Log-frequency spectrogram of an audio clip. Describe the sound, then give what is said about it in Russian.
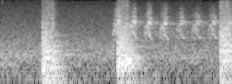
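A branch strikes a metal kettle three times at an uneven pace, each loud hit leaving a short hollow metallic ring, with the middle blow rattling longest. “Давай мы попробуем также отогнать эту гиену Бери ветку и стучи по мне изо всех сил”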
